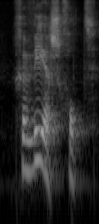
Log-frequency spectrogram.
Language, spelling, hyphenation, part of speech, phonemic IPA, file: Dutch, geweerschot, ge‧weer‧schot, noun, /ɣəˈʋeːrˌsxɔt/, Nl-geweerschot.ogg
- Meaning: a rifle shot, a gunshot (shot fired by a long-barrelled, (semi)portable gun)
